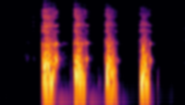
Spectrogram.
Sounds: Cough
